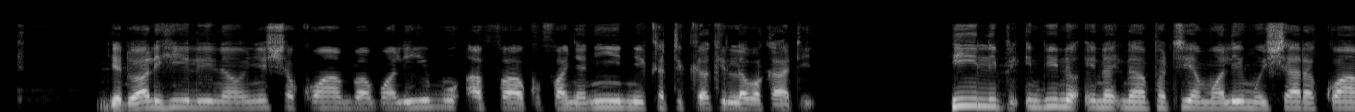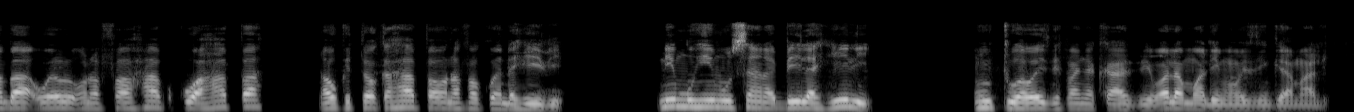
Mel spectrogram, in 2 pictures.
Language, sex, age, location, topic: Swahili, male, 18-24, Wajir, education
